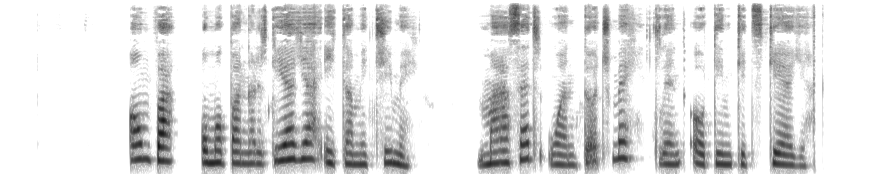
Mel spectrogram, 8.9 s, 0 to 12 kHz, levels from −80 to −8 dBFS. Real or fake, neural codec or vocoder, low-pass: fake; codec, 24 kHz, 0.9 kbps, WavTokenizer, medium speech release version 2; 10.8 kHz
